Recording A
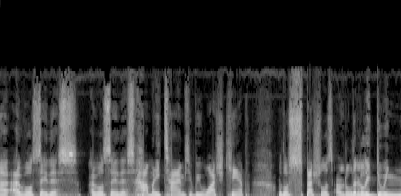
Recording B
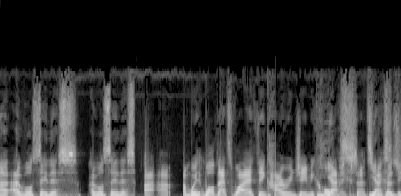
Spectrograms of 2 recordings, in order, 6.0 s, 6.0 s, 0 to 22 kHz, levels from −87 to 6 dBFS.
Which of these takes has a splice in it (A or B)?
B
